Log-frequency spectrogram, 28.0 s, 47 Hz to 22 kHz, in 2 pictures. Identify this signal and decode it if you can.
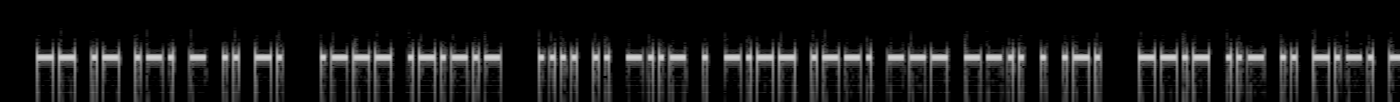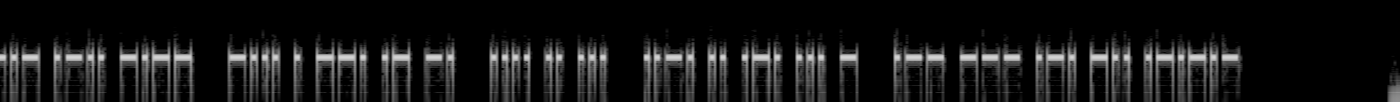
Morse code, heard as a keyed tone, about 22 wpm, 700 Hz. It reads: MARTIN J. HIXEYPOZER QUICKLY BEGAN HIS FIRST WORD.
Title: Pangram Challenge v2 - 22wpm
